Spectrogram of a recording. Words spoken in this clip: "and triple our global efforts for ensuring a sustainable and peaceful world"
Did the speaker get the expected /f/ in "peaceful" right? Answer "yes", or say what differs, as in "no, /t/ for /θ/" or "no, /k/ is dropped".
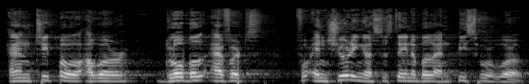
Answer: yes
